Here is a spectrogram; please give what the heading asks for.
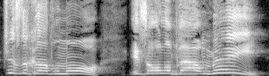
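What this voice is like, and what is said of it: Imitates another person's accent. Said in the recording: “That was his accent. That was spot on”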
